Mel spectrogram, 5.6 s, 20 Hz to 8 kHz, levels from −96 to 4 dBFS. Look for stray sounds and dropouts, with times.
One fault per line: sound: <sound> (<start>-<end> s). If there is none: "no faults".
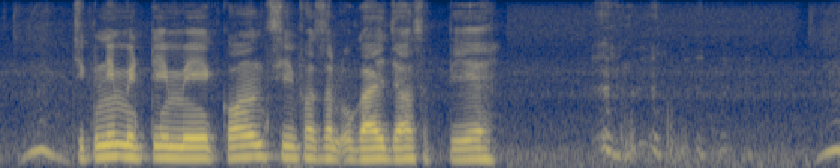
sound: cough (3.9-5.2 s)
